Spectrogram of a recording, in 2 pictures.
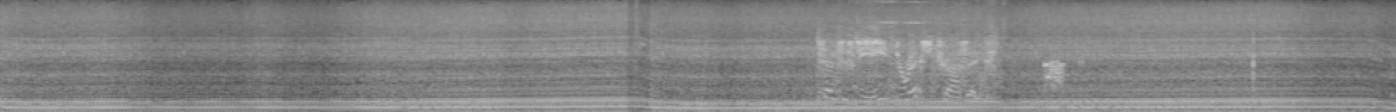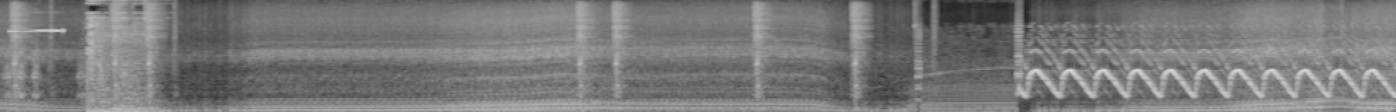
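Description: A police car engine hums, rising and falling in pitch as the car speeds up and slows.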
